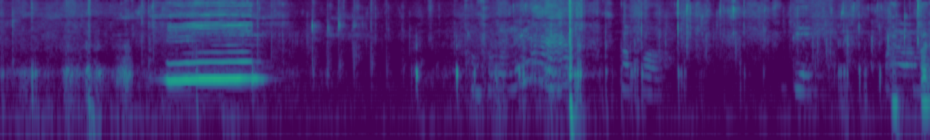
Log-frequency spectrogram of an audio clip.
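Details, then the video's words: Baby monkey wanting to hug a boy, giving one loud, steady, tonal cry of about a second amid softer wavering whimpers, clicks and handling noises indoors. "Suara monyet lucu, sound of funny monkey, baby monkey want to hug a boy, monyet ingin memeluk orang"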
